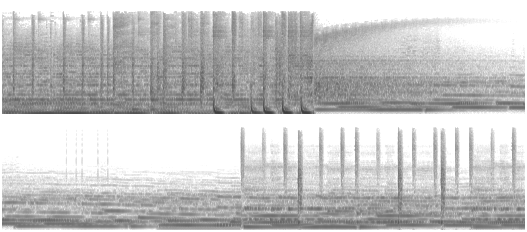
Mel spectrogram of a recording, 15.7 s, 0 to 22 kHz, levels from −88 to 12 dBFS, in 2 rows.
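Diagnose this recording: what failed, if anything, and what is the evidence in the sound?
The analogue wiring is where this went wrong: GSM signalling bursts got in from 8.80 to 9.43 s. You hear that galloping dit-dit-dit run of short buzzes at about 217 Hz, sitting roughly 25 dB under the sound. A nearby 2G phone was signalling, sending brief groups of radio bursts, and some junction in the audio circuit rectified that RF. Its pulse envelope turned into an audible buzz at the burst repeat rate.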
